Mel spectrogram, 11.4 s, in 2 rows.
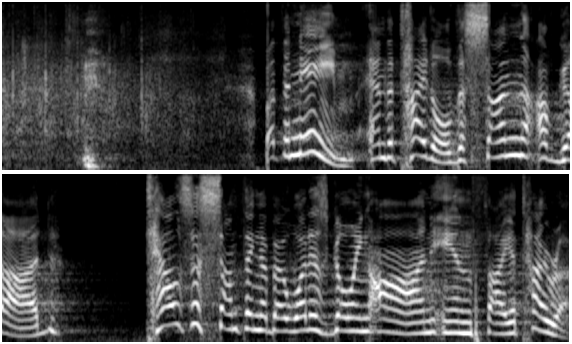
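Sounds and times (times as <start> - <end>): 
audience applause: 0.0 - 2.3
speech: 2.7 - 6.4, 7.2 - 11.3.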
